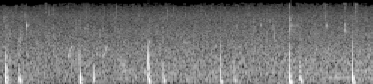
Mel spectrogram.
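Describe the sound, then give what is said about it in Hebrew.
Scattered raindrops fall in sharp, irregular taps, about a dozen over a couple of seconds, fairly soft, with no voices, landing on the body of a person walking along a street toward the beach. “טיפות הגשם פגעו בעוד ועוד מקומות על גופי”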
